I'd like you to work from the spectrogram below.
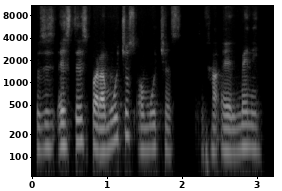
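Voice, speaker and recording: A native Spanish-speaking man gives an online English grammar lesson in a mellow, relaxed voice. He explains each rule step by step, repeats the example words, and fills pauses with small hesitations. The sound is dry and close. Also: medium pitch, dry recording. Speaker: English teacher.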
